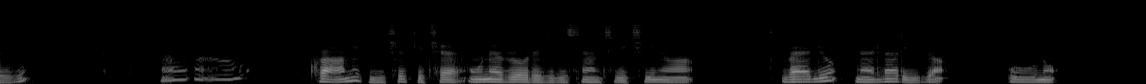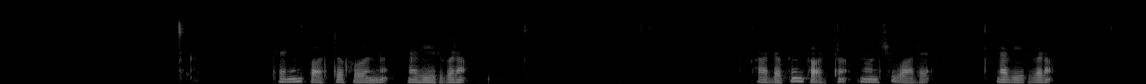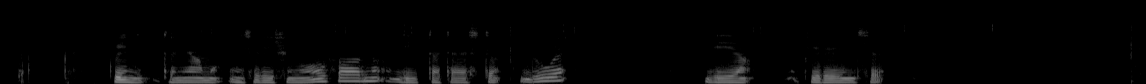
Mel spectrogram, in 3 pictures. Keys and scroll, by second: 14.3 BackSpace, 19.7 BackSpace, 20.7 ctrl+s, 27.9 2, 32.6-34.3 typing.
